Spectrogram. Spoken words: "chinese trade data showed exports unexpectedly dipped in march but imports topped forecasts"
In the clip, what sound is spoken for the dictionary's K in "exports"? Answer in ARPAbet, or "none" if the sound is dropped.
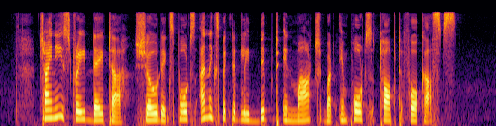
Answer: K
